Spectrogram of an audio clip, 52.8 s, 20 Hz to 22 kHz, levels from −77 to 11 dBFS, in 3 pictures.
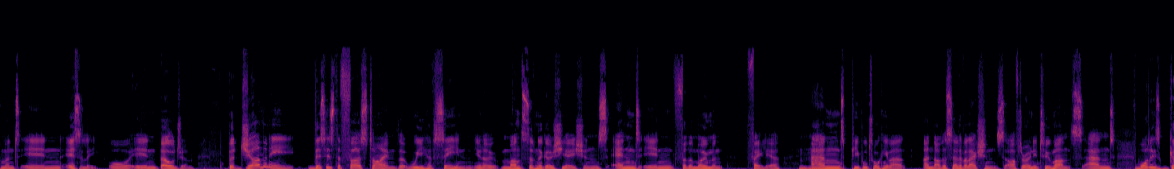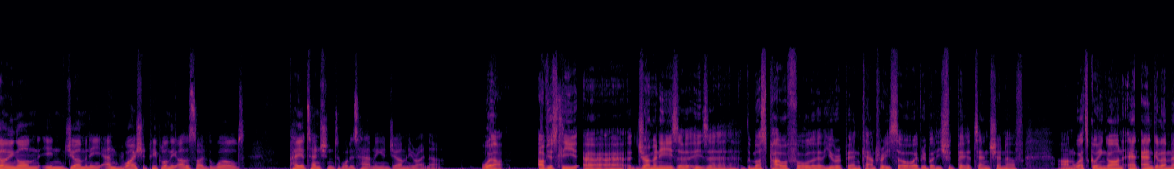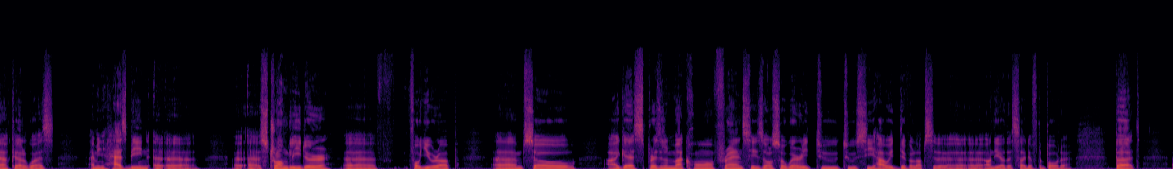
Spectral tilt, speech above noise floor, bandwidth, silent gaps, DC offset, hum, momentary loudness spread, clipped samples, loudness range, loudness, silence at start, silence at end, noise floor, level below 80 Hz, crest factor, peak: -5.5 dB/octave; 25 dB; 16 kHz; none; under 0.1%; none; 10 LU; under 0.1%; 3 LU; -32 LUFS; 0 s; 0.05 s; -56 dBFS; -48 dBFS; 22 dB; -10 dBFS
